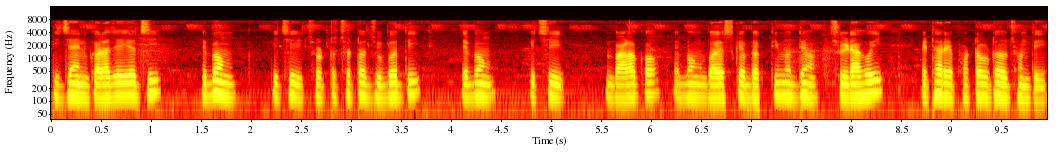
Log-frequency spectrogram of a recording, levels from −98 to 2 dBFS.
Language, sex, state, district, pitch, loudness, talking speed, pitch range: Odia, male, Odisha, Khordha, 130 Hz, -22 LUFS, 115 wpm, 125-135 Hz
